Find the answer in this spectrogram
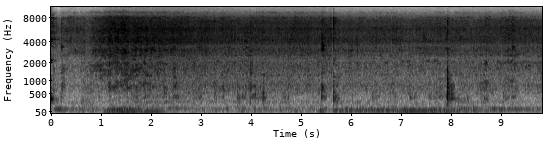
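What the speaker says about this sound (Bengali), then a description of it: "একটু লবণ দিয়ে দিচ্ছি, তাহলে তো টমেটো আর পেঁয়াজটা একটু মজে যাবে ভালো করে।" Tomato and onion frying with salt in a pan, a steady bright sizzle that swells early and then holds, with a few light clicks of a spatula or stirring against the pan.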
